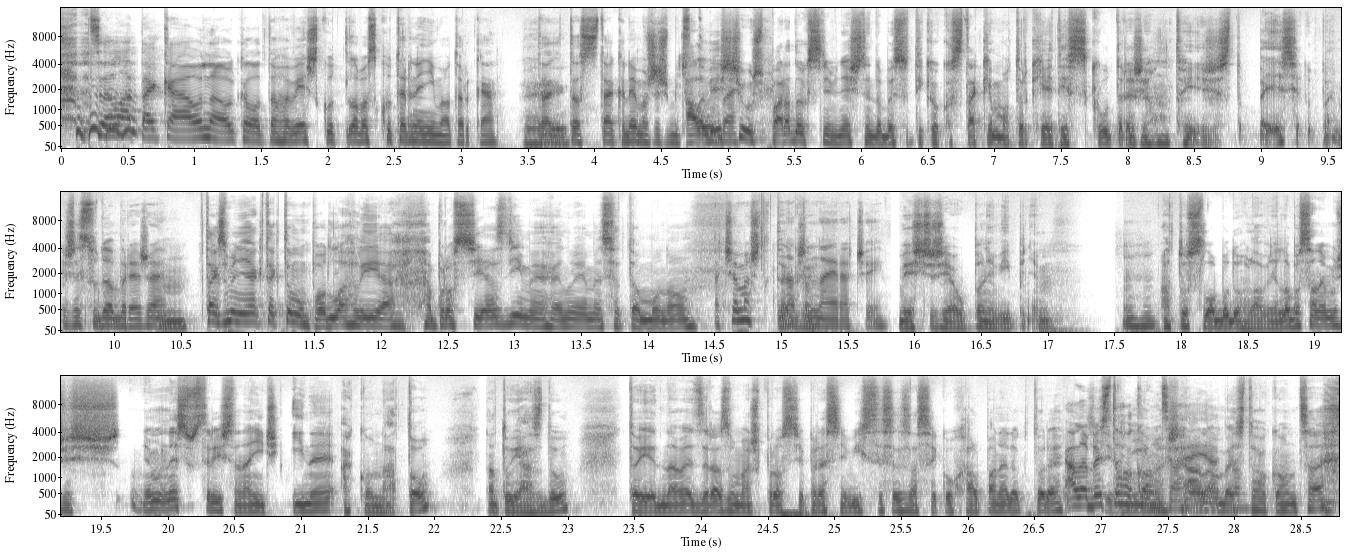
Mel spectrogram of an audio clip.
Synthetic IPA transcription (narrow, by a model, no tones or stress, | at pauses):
t͡sɛlaːt̪akaːɔnaɔkɔlɔt̪ɔɦɔʋɪɛʃskulɛbɔskuːt̪ɔɾɲɛɲiːmɔt̪ɔɾkaakt̪ɔst̪akɲɛmʊɔʒɛʒbicalɛʋɪɛʃɛt͡ʃɛuʃpaɾad̪ɔksɲɛvɲɛʃnɛjd̪ɔbɛsu̥t̪ikɔkɔ̥st̪akɛjmɔt̪ɔɾkiajt̪ɪɛskuːt̪ɾɛʒɛɔnɔt̪ɔḭɟɛ̰ʒɛst̪ɔ̥pɛɟɛsɪad̪uːpl̩ɲɛʒɛsuːd̪ɔbɾɛʒɛt̪aɡzmɛɲɛakt̪ak̚t̪ɔmupɔd̪lɛɦliaapɾɔscɛjazɟiːmɛaʋɛnujɛmɛsat̪ɔmunɔat͡ʃɔmaːʃt̪anaɡʒɔɛmnajɾat͡ʃɛ̰jʋɪɛʃt͡ʃɛʒɛjauːpl̩ɲɛʋḭpɲɛ̰m | ɦʔat̪uːslɔbɔd̪uɦla̰ʊɲɛlɛbɔsaɲɛmɔʒɛʃɲɛɲɛsu̥ːst̪ɾɛɟiʃsanaɲid͡ʒinɛːʔakɔna̰t̪ɔnat̪uːjazd̪ut̪ɔjɛjɛd̪naʋɛd͡zzɾazumaːʃpɾɔscɛpɾɛsɲɛʋisɛsɛzasɛkɔʊxalpanɛd̪ɔkt̪ɔɾɛalɛbɛst̪ɔɦɔkɔnaɛɛbɛst̪ɔɦɔkɔnt͡sa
